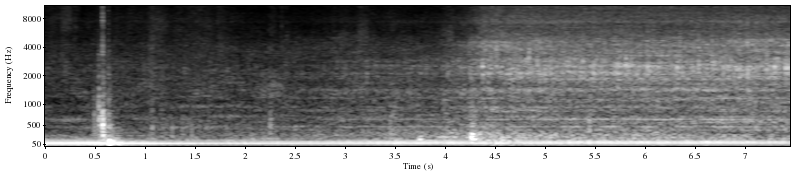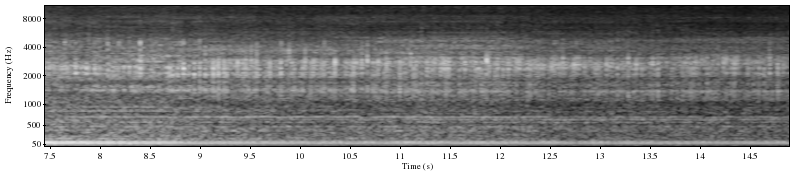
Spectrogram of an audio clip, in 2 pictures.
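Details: Saab 9-5 with B235 petrol engine at idle: fast, busy metallic rattle over steady hum, suspected timing chain noise, not confirmed.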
